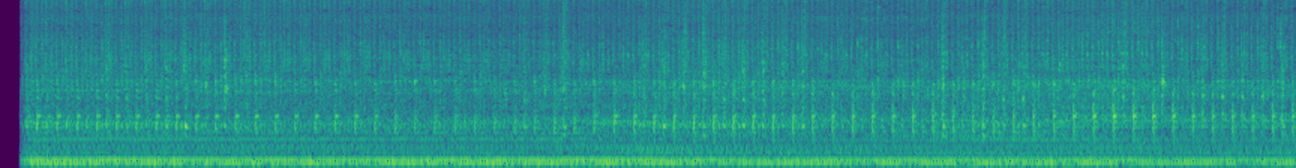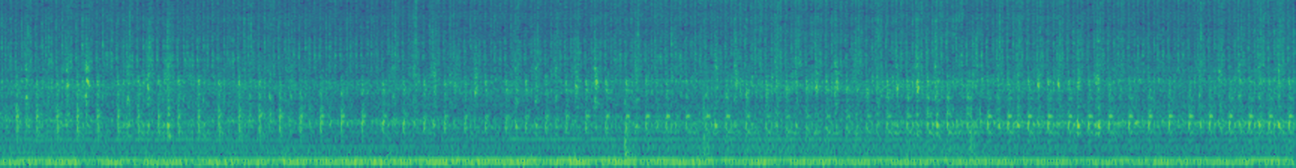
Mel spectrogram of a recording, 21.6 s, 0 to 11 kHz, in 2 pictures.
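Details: 2015 GMC Yukon 6.2L V8 at idle: steady, dull knocking tick over the low rumble, about three per second; engine knock.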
